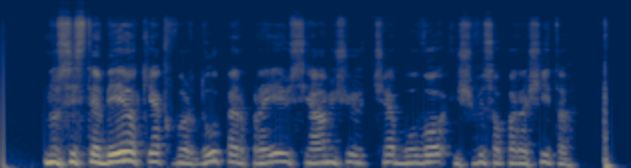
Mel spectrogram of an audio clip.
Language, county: Lithuanian, Kaunas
